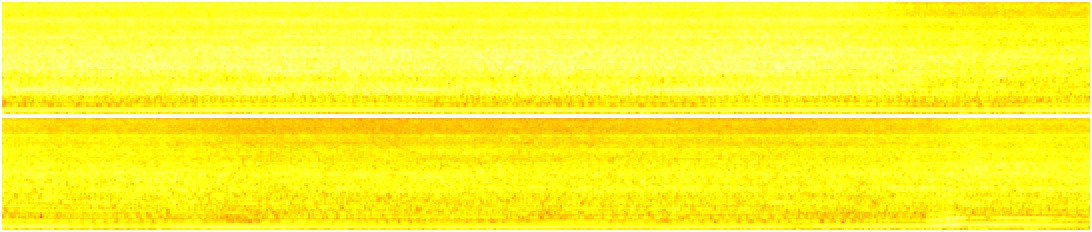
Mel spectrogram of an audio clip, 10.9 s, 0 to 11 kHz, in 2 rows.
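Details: Husqvarna 36 two-stroke chainsaw after repair: it revs steadily high, then the pitch sags and hunts before picking back up, with the low-speed needle opened up a lot. The owner suspects it is running rich at low speed, unconfirmed.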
